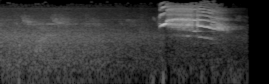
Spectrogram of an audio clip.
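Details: Yellow-headed caracara giving a single harsh, raspy scream of about one second after a quiet stretch of faint background noise with a soft click.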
